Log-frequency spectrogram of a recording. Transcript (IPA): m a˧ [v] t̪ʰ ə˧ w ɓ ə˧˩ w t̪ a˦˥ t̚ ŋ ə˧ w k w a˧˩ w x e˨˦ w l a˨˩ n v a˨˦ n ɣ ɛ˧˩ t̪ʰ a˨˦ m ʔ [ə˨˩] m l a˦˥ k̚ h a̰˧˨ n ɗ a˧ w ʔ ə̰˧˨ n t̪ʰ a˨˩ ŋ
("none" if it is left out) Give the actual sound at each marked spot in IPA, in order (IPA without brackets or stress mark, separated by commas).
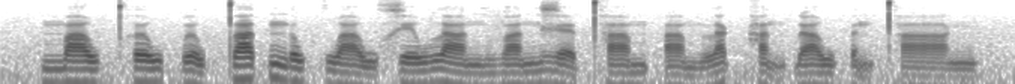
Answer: w, a˨˩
